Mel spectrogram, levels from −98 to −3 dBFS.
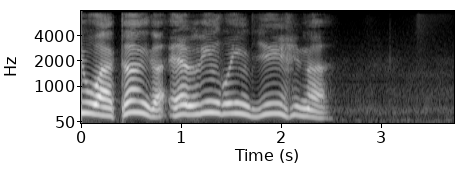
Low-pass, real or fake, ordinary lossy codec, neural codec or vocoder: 7.2 kHz; fake; none; autoencoder, 48 kHz, 32 numbers a frame, DAC-VAE, trained on Japanese speech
